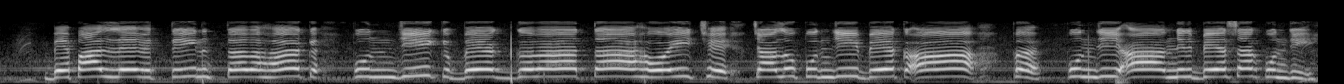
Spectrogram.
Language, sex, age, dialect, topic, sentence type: Maithili, male, 18-24, Bajjika, banking, statement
